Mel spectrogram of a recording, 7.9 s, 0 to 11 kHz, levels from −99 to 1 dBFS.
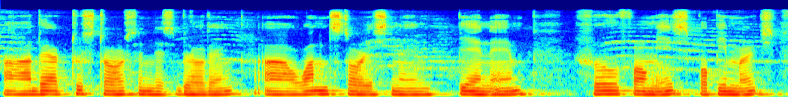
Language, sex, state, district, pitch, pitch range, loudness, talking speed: English, male, Nagaland, Dimapur, 110 Hz, 105-115 Hz, -17 LUFS, 135 wpm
